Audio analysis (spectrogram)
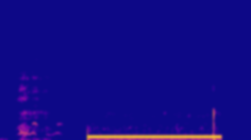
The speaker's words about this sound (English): We're going to call her. We're going to call her. And welcome her on to A Moment with M&MJ. All right, here we go. Phone ringing. Phone ringing.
